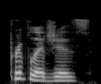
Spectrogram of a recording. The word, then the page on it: privileges: British English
